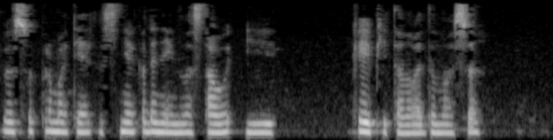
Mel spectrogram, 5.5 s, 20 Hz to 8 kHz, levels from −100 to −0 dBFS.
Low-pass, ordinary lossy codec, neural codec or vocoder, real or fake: 7.2 kHz; MP3, 32 kbps; none; real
